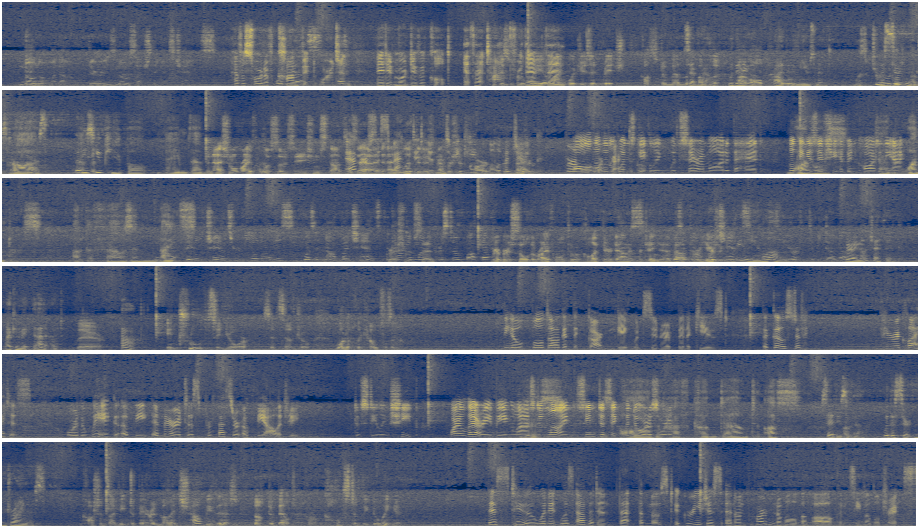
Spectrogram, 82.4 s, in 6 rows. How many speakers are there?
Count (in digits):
8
